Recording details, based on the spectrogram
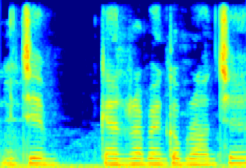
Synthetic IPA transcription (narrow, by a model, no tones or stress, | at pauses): nit͡ʃe | kɛːneɾabɛ̃ːŋkːabɾãːnt͡ʃɛ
